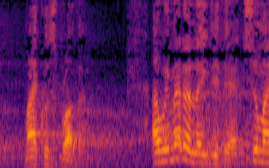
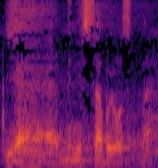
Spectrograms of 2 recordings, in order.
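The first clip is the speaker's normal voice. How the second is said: much lower, quieter mock voice of a suspicious woman; imagined woman; 10 semitones lower, 9 dB quieter than usual. Preacher imagines the woman doubting him, low and suspicious. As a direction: drop low and dubious, doubting the guy. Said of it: "I didn't want to have walking around thinking".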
